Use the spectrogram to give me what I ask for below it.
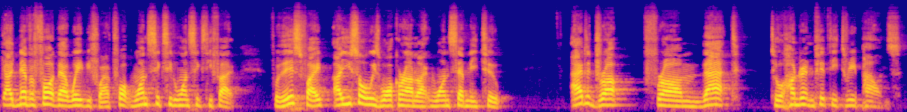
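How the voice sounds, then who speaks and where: A man in his fifties from Trinidad, a podcast guest telling his past in a casual, lively way, step by step. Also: a little high. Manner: lively, recounts events step by step. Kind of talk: casual storytelling.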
